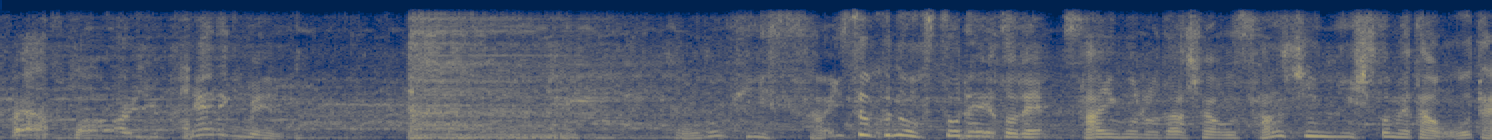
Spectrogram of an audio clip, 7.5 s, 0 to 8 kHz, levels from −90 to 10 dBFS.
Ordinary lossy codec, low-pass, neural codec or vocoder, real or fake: none; 7.2 kHz; vocoder, 22.05 kHz, 80 mel bands, HiFi-GAN; fake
